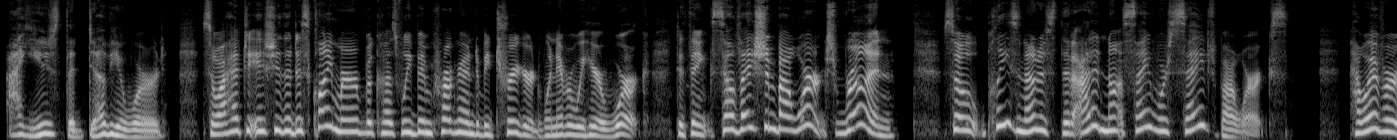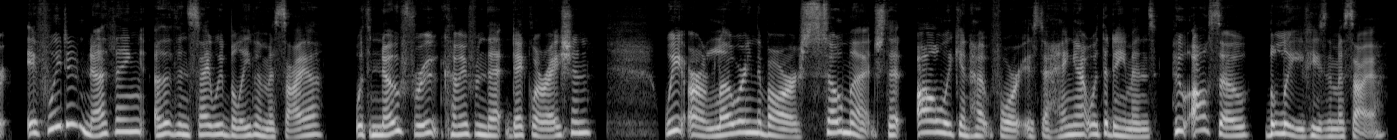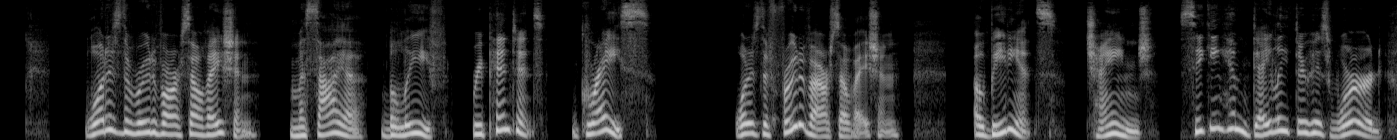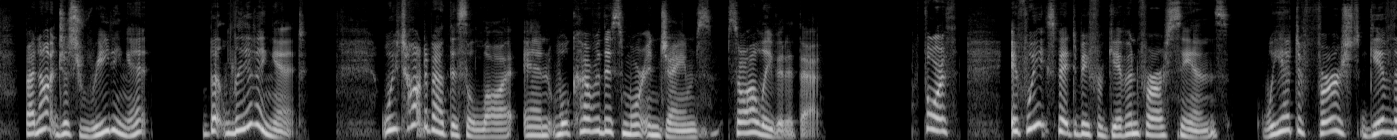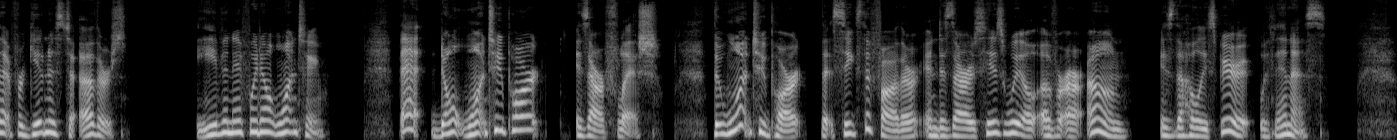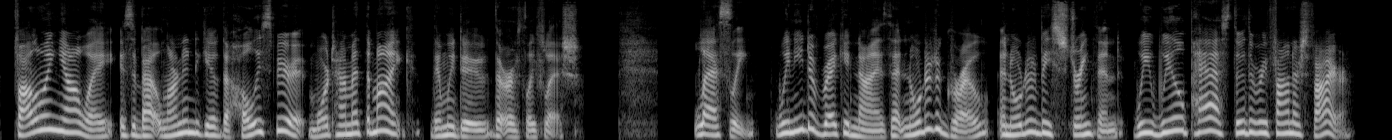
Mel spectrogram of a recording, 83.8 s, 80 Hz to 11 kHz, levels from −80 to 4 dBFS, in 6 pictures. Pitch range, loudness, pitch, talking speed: 195-265 Hz, -20 LUFS, 230 Hz, 170 wpm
